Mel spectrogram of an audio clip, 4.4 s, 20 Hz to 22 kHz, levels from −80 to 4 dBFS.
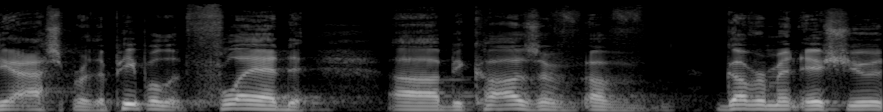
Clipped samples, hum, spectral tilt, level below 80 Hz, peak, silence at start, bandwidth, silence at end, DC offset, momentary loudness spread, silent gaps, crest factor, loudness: under 0.1%; none; -5.5 dB/octave; -72 dBFS; -12 dBFS; 0 s; 19 kHz; 0 s; under 0.1%; 11 LU; none; 18 dB; -29 LUFS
